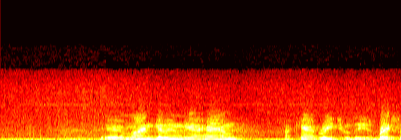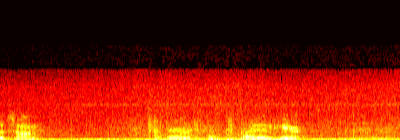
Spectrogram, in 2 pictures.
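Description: A man speaks calmly at close range, heard through an old, hissy film soundtrack.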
